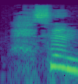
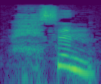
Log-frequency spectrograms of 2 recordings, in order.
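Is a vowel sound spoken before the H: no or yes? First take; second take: no; no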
